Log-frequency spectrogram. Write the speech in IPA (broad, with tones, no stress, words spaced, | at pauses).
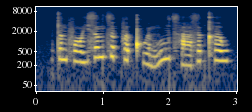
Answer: t̪ɐ˧ŋfɔː˨j sɐ˥ŋt͡sɐ˥k̚fɐ˧p̚kʷʰœː˨˩m ŋuː˥ŋt͡sʰaː˨sɐ˥k̚t̪ʰɐ˥w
